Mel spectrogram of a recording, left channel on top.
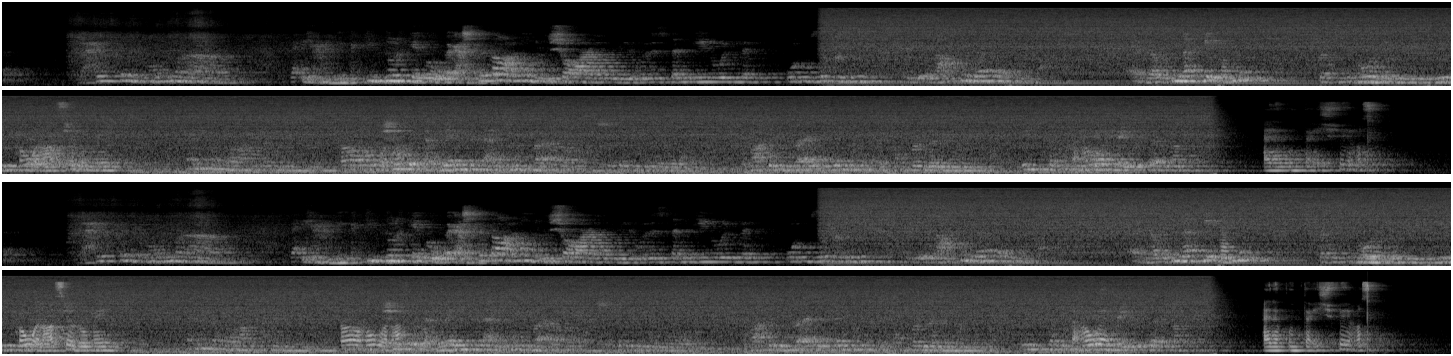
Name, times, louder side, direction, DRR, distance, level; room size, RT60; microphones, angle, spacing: sound 1, 0.6-5.9, left 1 dB, 75° left, 1.2 m, -51 dB
voice 1, 0.7-2.3 2.9-7.5 7.8-10.4 11.2-12.5 13.1-15.4 16.3-17.8 18.1-21.3 21.9-24.3 24.7-26.4, left 1 dB, 10° left, -8 dB, 1.0 m, -32 dB
sound 2, 8.1-26.6, right 1 dB, 10° right, 0.8 m, -36 dB
voice 2, 13.6-14.0 14.6-15.7 17.9-19.0 25.2-25.6 27.1-28.2, right 5 dB, 80° right, 6 dB, 0.4 m, -29 dB
sound 3, 15.7-25.8, equal, 30° right, 1.1 m, -39 dB
2.9 x 2.7 x 3.8 m, 1.4 s
head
